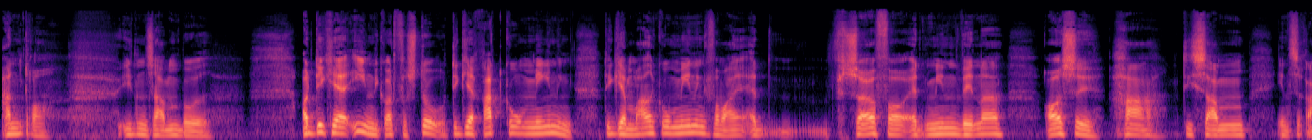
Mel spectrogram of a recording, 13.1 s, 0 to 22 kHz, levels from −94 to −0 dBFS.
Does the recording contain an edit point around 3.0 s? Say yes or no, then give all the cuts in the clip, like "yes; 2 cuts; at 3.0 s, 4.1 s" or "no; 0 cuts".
no; 1 cut; at 11.0 s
